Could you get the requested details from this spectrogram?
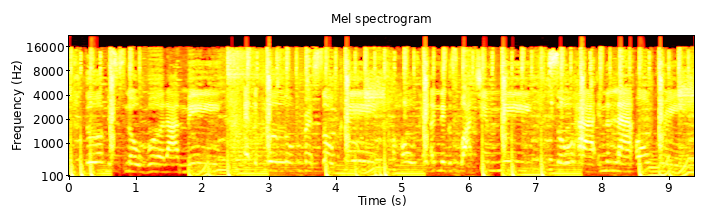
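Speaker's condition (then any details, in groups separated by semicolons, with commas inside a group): No condition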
